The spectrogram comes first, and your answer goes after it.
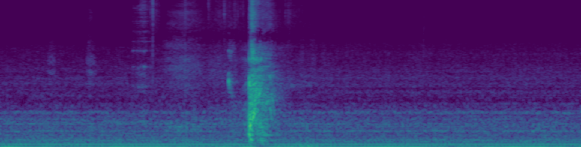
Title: Tissue sneezes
